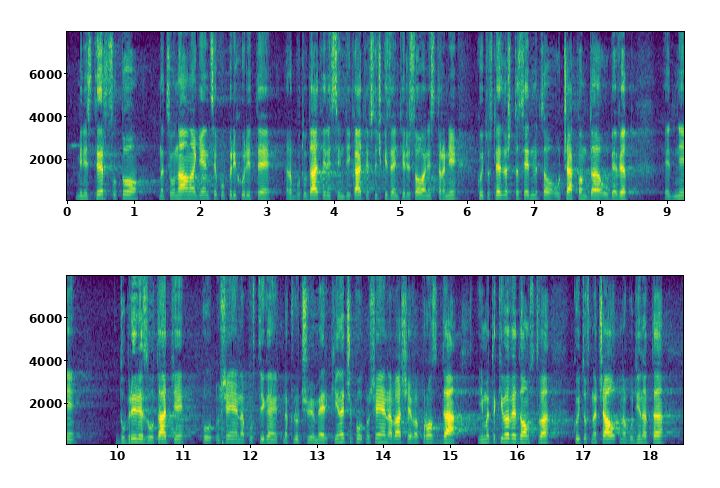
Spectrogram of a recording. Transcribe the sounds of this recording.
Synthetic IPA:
minist̪ɛɾst̪vot̪o | nɐt̪sionalˠnɐːɡʲɛnt̪sijɐpopɾixod̪it̪ɛɾɐbot̪od̪at̪ɛlisind̪ikat̪ifsit͡ʃkizɐint̪ɛɾɛsɔvɐnist̪ɾɐnikoit̪ʊslɛd̪vəʃt̪ə̥t̪əsɛd̪mit̪səot͡ʃakvəmd̪ɐobʲjɐvʲjət̪ | ɛd̪ni | d̪obɾiɾɛzʊlˠt̪at̪ipoːt̪noʃɛniɛnɐpost̪iɡɐnɛt̪onɐklʲut͡ʃʊvimɛɾkʲiinɐt͡ʃɛpoːt̪noʃɛnʲiɛnɐvaʃiɐvɐpɾɔsd̪aimɐt̪ɐkivəvɛd̪ɔmst̪və | koit̪ʊfnɐt͡ʃalˠot̪onɐɡod̪inɐt̪ə

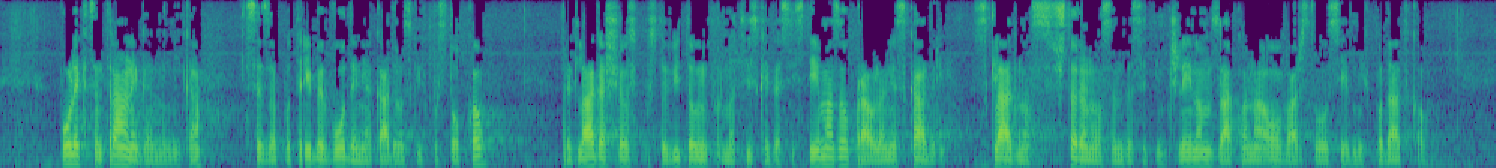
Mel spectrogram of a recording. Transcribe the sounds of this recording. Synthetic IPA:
poːlɛkt̪sɛnt̪ɾaːlnɛɡawmɛnika | sɛzapɔt̪ɾeːbɛʋoːd̪ɛnjakaːd̪ɾɔwskixpɔst̪oːp̚kɔw | pɾʔɛd̪laːɡaʃɛuspɔst̪aʋiːt̪ɛwinfɔɾmat̪siskɛɡasist̪eːmazaupɾʔaːwlanjɛskaːd̪ɾḭ | sklaːd̪nɔsʃt̪əɾənoːsəmd̪ɛsɛt̪imt͡ʃleːnɔmzaːkɔnaʔɔʋaːɾst̪ʋuɔseːbnixpɔd̪aːt̪kɔ̰w

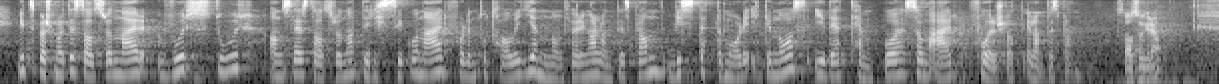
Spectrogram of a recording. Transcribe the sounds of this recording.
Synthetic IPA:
mɪt̪spœʂmoːlt̪ɪst̪ɑːt̪sɾoːd̪n̩æɾʋʊɾst̪uːɾʔɑ̰nseːɾst̪ɑːt̪sɾoːd̪n̩ɑt̪ɾɪsɪkʊənæɾfɔɖɛnt̪ʰʊt̪ʰɑːləjɛnːɔmføːɾɪŋɑlɑŋt̪ʰiːspʰlɑːnn̩ʋɪsd̪ɛt̪ːəmoːɖɛʔɪkːənoːɪd̪ɛt̪ʰɛmpʊəsɔmæ̰ɾfoːɾəʂɭɔ̰t̪ːɪ̰lɑŋt̪ʰiːspʰlɑ̰ːnn | st̪ɑsɔɡɾɑ

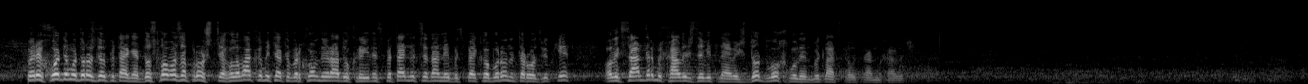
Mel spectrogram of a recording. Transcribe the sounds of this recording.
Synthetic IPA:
peɾexɔd̪ɪmɔd̪ɔɾɔzʲɦilˠʊpɪt̪ɑnʲːɐd̪ɔslˠɔʋɐzɐpɾɔʃt͡sʲːɐɦɔlˠɔʋɑkɔmʲit̪ɛt̪ʊʋerxɔwnɔjɾɑd̪ɪʊkɾɐjinɪspɪt̪anʲːɐt̪t͡sʲiɔnɑlʲnjibe̞spɛkɪɔbɔɾɔnɪt̪ɐɾɔzʲʋʲid̪kɪɔlˠeksɑnd̪rmɪxɑlˠʋɪt͡ʃzɐʋʲit̪nɛʋɪt͡ʃd̪ɔd̪ʋɔxxʋelˠɪnbʊd̪ʲlˠɑskɐleksɑnmɪxɑ̰lˠʋɪt͡ʃ

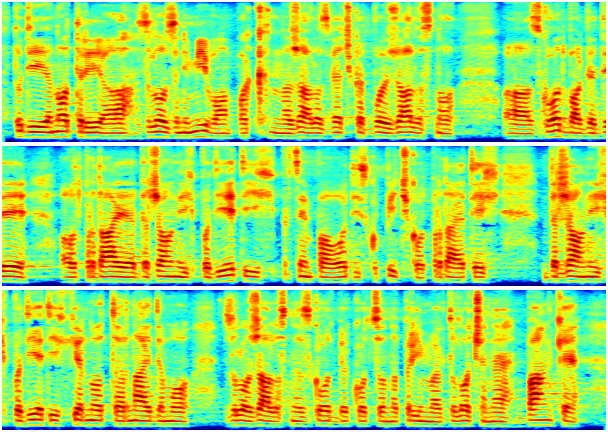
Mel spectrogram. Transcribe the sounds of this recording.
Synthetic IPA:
t̪uːd̪ijɛnoːt̪ɾizɛlozanimiːʋɔampaknaʒaːlɔst̪ʋɛt͡ʃkɾad̪bolʒaːlɔst̪nɔ | zɡoːd̪baɡlɛd̪eɔt̪pɾɔd̪aːjɛd̪əɾʒawnixpɔd̪jeːt̪ixpɾɛt̪sempaɔd̪iskɔpit͡ʃkɔɔt̪̚pɾɔd̪aːjɛt̪eːx | d̪əɾʒaːwnixpɔd̪jeːt̪jixkeɾnoːt̪əɾnaːjd̪ɛmɔ | zɛloʒaːlɔst̪nɛzɡoːd̪̚bɛkɔt̪sɔnapɾiːməɾd̪ɔloːt͡ʃɛnɛbaŋkɛ

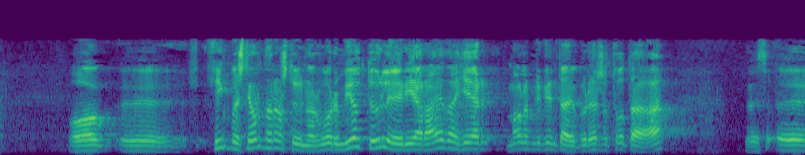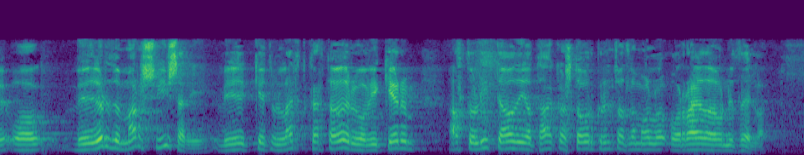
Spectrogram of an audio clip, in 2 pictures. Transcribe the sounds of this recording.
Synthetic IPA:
ɔɣ | θiŋkmɛnst̪jowɾt̪naɾamst̪ʏːðʏnaɾvɔɾʏmjœːɣt̪œɣlɛɣɪɾiaraːjðaçɛɾmaːwlʏhpnɪkʰɾɪnt̪aʏkʏɾ̥θɛsːat̪ʰɔt̪aːɣa | ɔɣvɪðʏɾðʏmːar̥sviːsaɾɪ̰vɪðcɛːt̪ʏmlajht̪kʰvɛr̥t̪avœðɾɪɔɣvɪðcɛːɾʏm | aft̪awliːt̪ɪawθiaðt̪ʰaːkast̪oːwɾkɾʏnt̪vat̪lamaːwlaɔɣraːjðaɔnɪθela̰

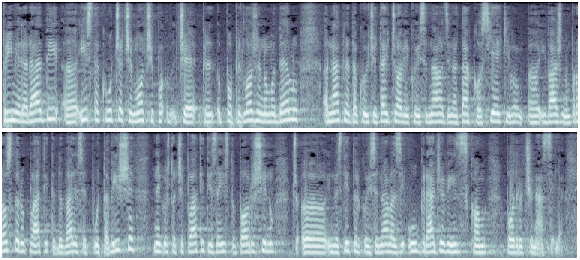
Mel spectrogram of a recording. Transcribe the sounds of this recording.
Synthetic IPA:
pɾiːmje̞ɾaɾaːd̪iist̪akut͡ɕat͡ɕe̞mo̞t͡ɕit͡ɕepɾepopɾed̪lˠo̞ʒe̞no̞mːo̞d̪e̞lˠu | naːknad̪ako̞jut͡ɕe̞t̪aːjt͡ʃo̞ʋjekːo̞jise̞nalazinat̪ako̞ːsjet̪ʎiʋo̞miʋaːʒno̞mpɾo̞ːst̪o̞ɾuplˠaːt̪it̪id̪o̞d̪ʋaːd̪eset̪̚puːt̪aʋiʃe | ne̞ɡo̞ʃt̪o̞t͡ɕe̞plˠaːt̪it̪izaist̪upo̞ʋr̩ʃinu | inʋest̪iːt̪o̞ɾko̞jise̞nalaziʔuɡɾad͡ʑeʋinsko̞mpo̞d̪ɾut͡ʃjuna̰ːsḛʎa̰

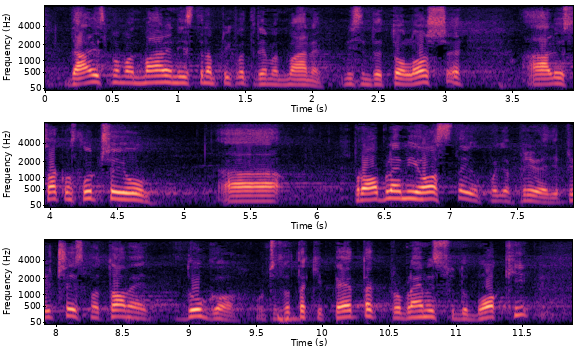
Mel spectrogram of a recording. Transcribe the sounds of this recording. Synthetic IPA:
d̪alismoamand̪maːneniːst̪enampɾixʋat̪iliamand̪maːnḛmislimd̪ajet̪o̞lˠo̞ʂe | a̰liusʋako̞mslˠut͡ʂaju | ə | pɾoblemiost̪ajupoʎopɾiʋɾed̪ipɾiːt͡ʂalismot̪o̞me | d̪uɡoṵtet̪rɾt̪akipeːt̪ak̚pɾobleːmisud̪uboki

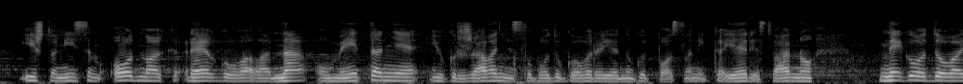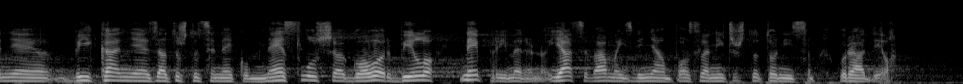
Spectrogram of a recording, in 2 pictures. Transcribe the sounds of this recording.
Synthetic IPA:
iʃt̪oniːsamod̪maxɾeaɡoʋalanaomeːt̪aɲeiuɡɾoʒaːʋaɲe̞slˠo̞bo̞d̪uɡo̞ʋoɾajɛd̪noɡod̪̚po̞̰slˠanḭka̰jeɾjest̪ʋaːɾno | neɡod̪oʋaɲeʋikaɲezat̪o̞ʃt̪o̞se̞nekomneslˠuʃaɡo̞ʋo̞ɾbiːlˠo̞nepɾimeɾeno̰jaːseʋamaizʋiɲaʋampo̞slˠanit͡ʃeʃt̪ot̪o̞ːniːsamuɾaːd̪ilˠa̰

